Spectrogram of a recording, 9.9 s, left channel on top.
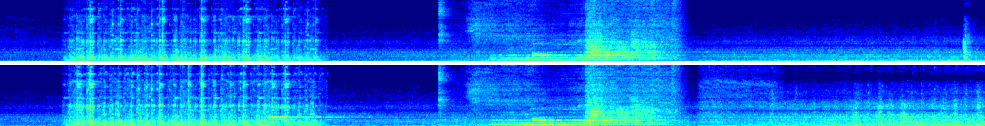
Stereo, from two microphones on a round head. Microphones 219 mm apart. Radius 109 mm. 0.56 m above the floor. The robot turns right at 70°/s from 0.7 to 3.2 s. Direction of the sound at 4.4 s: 20° right (ahead or behind).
